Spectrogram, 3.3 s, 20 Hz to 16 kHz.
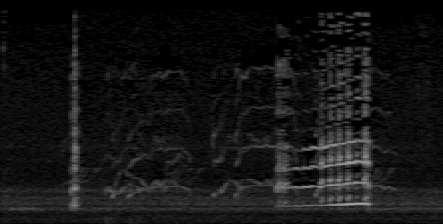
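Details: Common kestrels at their nest in May during a 12:45 feeding, with the male stealing food. A sharp click and soft wavering high calls come first, then a louder, drawn-out harmonic whining call rising slightly for under a second.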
